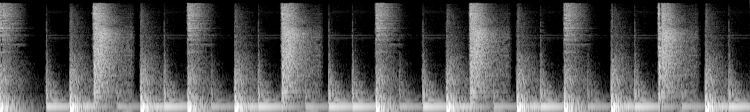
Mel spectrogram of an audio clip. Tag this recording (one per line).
downtempo
lounge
